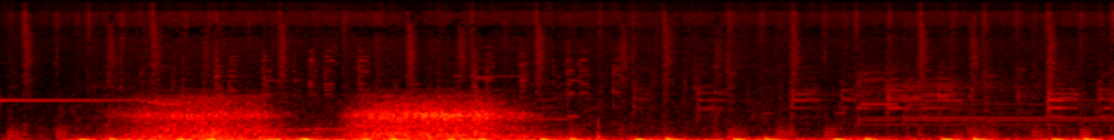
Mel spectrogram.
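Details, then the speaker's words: Soft rushing airflow in two smooth breath phases through a stethoscope over the chest, with background music; normal lung breath sounds in a teaching example. "Ahora escucharemos un poco de lo que son los ruidos normales."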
